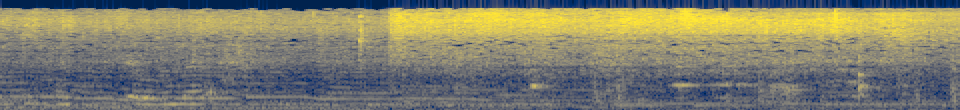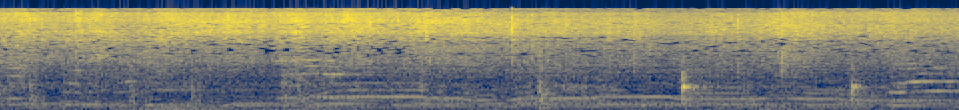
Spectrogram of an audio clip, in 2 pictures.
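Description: Sliced onions, green chilies and curry leaves frying in hot oil in a non-stick pan, sizzling while a spatula stirs and scrapes through them. Spice powders have just been added. The sizzle grows louder about two seconds in as the stirring gets going.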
